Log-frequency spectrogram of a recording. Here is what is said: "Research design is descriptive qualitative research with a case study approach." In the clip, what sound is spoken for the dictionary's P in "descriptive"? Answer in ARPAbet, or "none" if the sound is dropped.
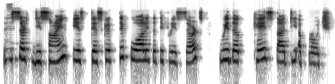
P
